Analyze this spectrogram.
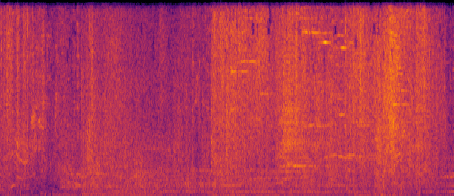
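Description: Magic blasts and weapon hits crackle and thud in a hectic battle.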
